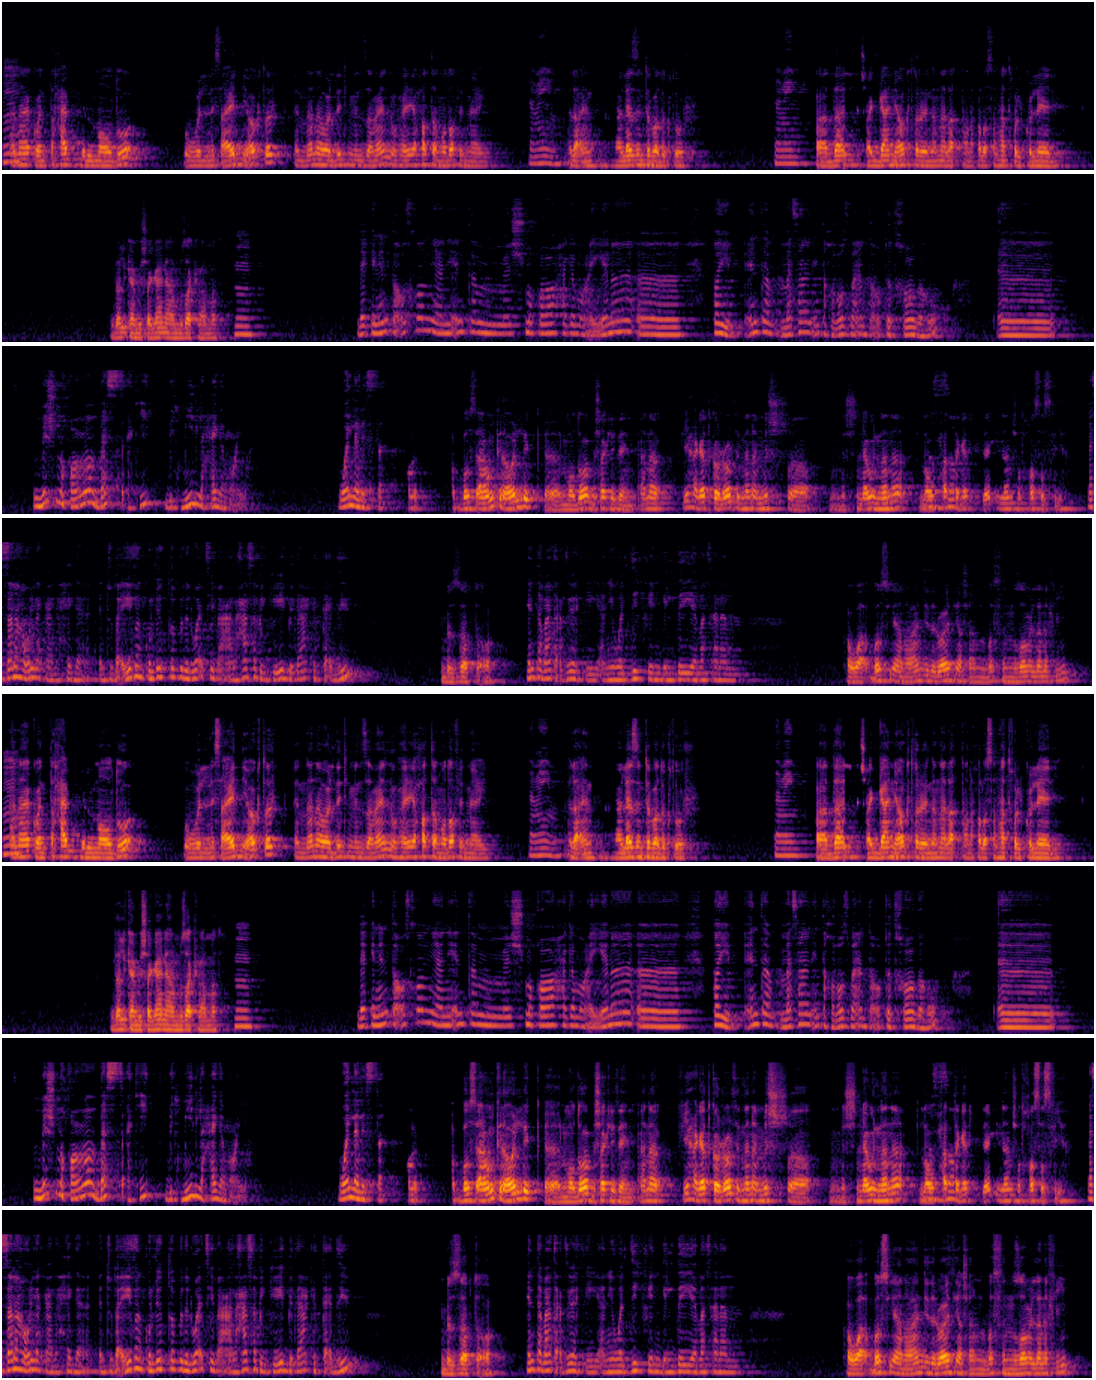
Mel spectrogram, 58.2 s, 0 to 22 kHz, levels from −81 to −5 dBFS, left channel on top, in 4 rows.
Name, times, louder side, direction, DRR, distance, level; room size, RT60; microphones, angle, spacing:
voice 1, 0.1-1.8 2.4-6.5 7.5-9.2 10.9-14.1 16.0-17.5 34.5-34.7 35.1-43.4 49.5-50.3 54.9-58.1, right 4 dB, 75° right, 0.9 m, -29 dB
voice 2, 7.0-7.5 10.3-10.7 17.7-17.9 19.3-27.4 27.8-28.6 29.5-32.4 33.6-34.3 41.4-41.9 43.6-48.3 50.7-53.6 53.9-54.0, right 2 dB, 30° right, 1.1 m, -35 dB
28.5 x 17.5 x 9.7 m
head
